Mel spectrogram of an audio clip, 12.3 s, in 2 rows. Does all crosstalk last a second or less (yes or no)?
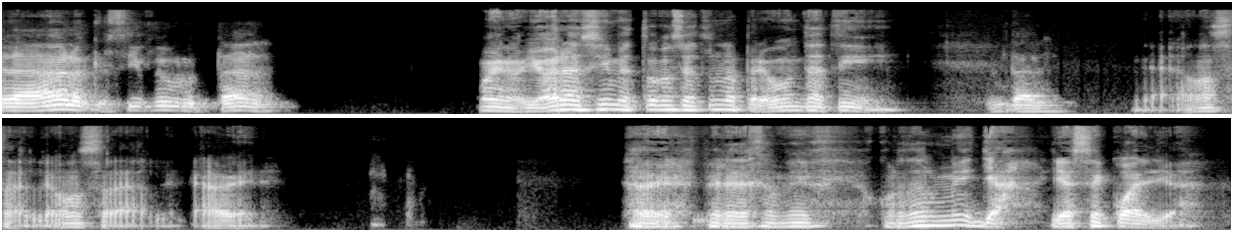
yes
